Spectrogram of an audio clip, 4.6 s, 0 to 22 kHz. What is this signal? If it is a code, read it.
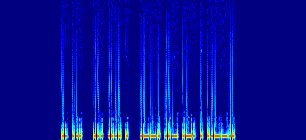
Morse code, heard as a keyed tone, about 44 wpm, 700 Hz. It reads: IS SHE PURE?
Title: Sentences from Top 1500 Words 45wpm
